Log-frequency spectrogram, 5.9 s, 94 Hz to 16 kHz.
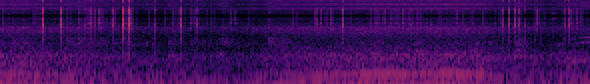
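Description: Nissan GU Patrol's TB45 petrol straight-six engine running as the 4x4 drives along a dirt track, the engine note growing louder about halfway through and then easing off. Scattered short clicks and knocks sound over the engine hum.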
